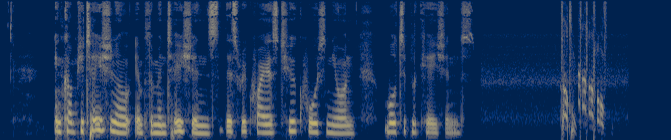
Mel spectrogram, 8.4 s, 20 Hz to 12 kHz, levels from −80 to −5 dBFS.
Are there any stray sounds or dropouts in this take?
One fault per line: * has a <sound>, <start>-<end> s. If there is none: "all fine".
* has a chirp, 7.0-7.7 s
